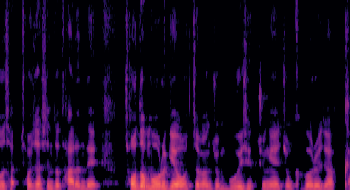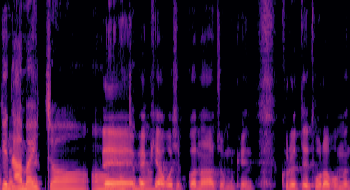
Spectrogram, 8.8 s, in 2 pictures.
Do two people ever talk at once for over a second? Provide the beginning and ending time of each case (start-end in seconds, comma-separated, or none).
none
